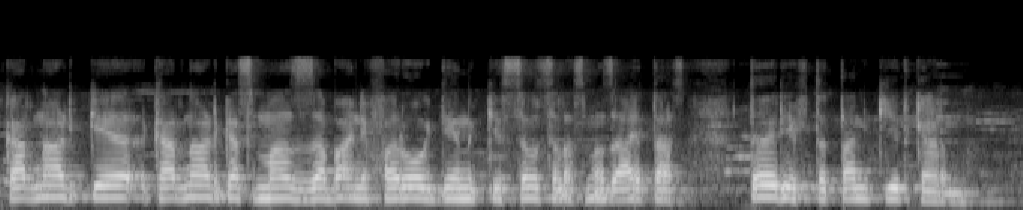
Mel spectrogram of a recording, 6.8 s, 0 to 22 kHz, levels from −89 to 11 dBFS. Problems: constant background noise, continuous background conversations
